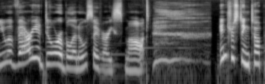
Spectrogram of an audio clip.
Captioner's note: inhales sharply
